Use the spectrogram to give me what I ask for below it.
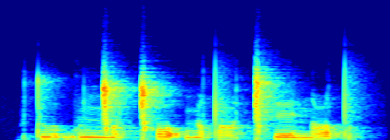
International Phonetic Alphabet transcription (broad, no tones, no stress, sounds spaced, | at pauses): t u ə̯ ɡʷ ɘ ŋ͡ǀ ɒ ǀʰ ɔ ʔ ŋ ɒ tˤ w e ǀʰ e n o tˤ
